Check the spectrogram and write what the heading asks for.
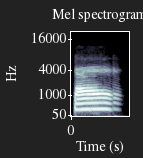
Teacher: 薄 would be like bowing, but second tone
